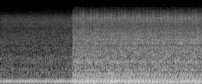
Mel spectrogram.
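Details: 2003 Pontiac Vibe GT, Toyota 2ZZ-GE petrol engine, after exhaust leak repairs: idles then revved and held steady at higher rpm, smooth and quiet with no puffing or ticking.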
